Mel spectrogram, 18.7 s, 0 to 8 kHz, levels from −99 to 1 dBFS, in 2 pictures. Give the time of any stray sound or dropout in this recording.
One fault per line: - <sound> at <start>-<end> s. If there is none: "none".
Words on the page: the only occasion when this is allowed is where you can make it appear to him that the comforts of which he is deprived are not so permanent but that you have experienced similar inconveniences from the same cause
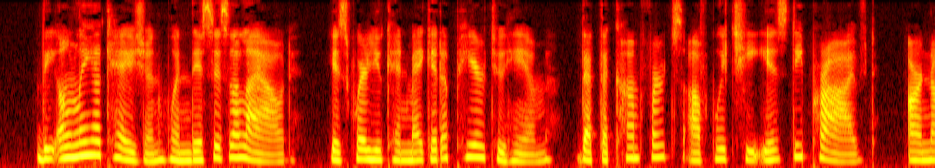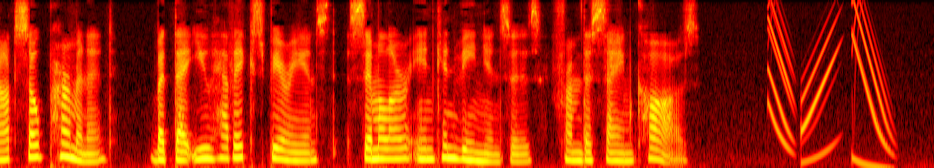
- chirp at 17.0-18.3 s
